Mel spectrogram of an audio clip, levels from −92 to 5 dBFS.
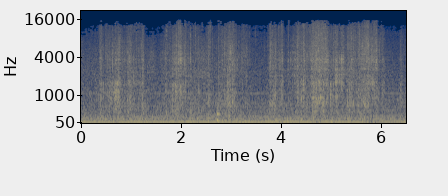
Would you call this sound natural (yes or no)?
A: yes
